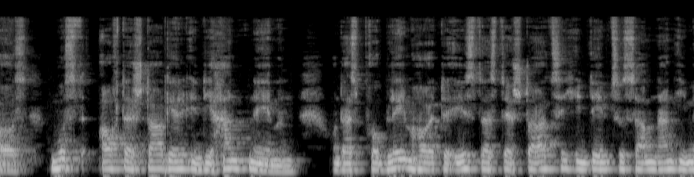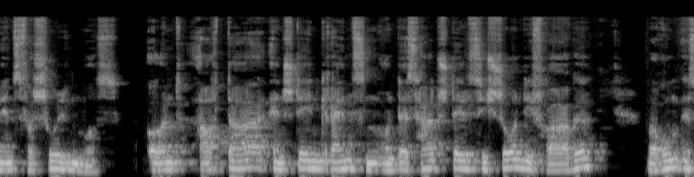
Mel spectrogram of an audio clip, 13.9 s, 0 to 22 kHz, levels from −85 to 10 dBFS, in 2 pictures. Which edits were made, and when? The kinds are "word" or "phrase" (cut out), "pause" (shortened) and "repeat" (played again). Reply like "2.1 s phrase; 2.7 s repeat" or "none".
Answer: 1.7 s word; 8.3 s pause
